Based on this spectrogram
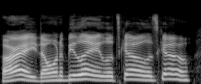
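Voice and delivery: quick, high-pitched imitation of shooing; hurrying them out. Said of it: "she kinda hurries them out the door".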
